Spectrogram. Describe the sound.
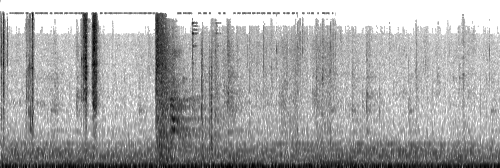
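Gunfire in a shooter video game, a few sharp shots scattered through the first three seconds over a steady low rumble, with quieter background noise afterward.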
